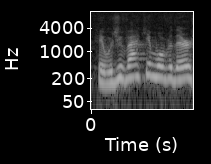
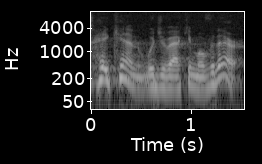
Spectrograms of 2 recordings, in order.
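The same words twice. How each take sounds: First: Plain direct ask, a bit higher and brighter; just say it straight out; blunt request. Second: Straightforward ask, no hinting; just ask him directly; plain direct request. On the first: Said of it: "She doesn't say like I do". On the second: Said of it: "That is". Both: Shown as a demonstration.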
